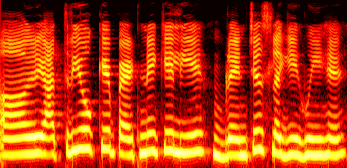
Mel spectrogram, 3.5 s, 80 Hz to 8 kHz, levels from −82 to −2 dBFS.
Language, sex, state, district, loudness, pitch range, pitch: Hindi, female, Uttar Pradesh, Muzaffarnagar, -13 LUFS, 245-295 Hz, 265 Hz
